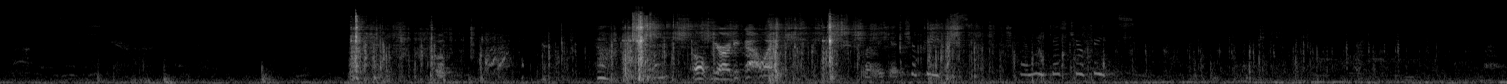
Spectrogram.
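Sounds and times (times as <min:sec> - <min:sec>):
plastic toys clattering and knocking: 0:03.5 - 0:14.5.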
